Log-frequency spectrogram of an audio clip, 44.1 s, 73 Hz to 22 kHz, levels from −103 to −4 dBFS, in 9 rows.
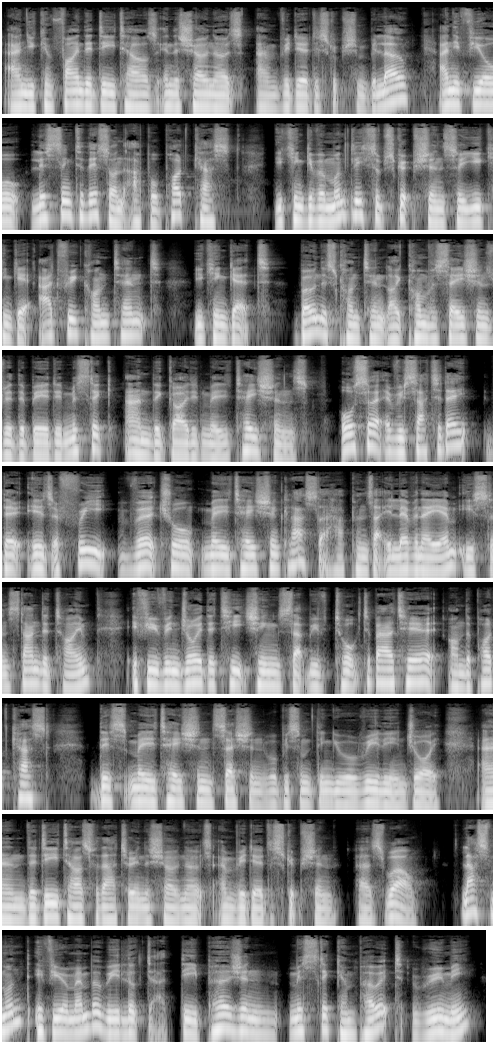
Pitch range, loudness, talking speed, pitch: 100-125 Hz, -19 LUFS, 165 wpm, 115 Hz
